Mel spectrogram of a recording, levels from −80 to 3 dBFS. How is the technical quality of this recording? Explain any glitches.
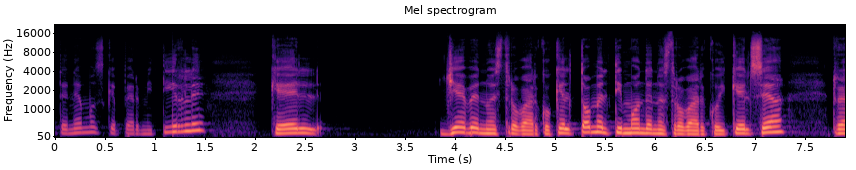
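One glitch: at 1.17 s the microphone volume steps up by about 8 dB as software raises input gain, lifting voice and background together instantly, unlike someone leaning closer.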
